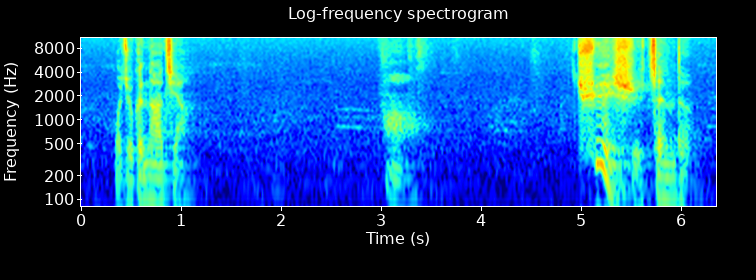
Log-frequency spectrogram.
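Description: A man speaks calmly into a microphone, in short phrases with pauses.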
